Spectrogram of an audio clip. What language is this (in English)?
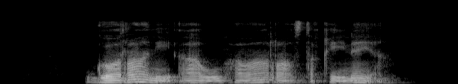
Central Kurdish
